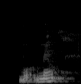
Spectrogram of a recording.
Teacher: جھٹکا دیں گے، حمزہ ہے اور نون میں تنوین غنہ کریں گے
